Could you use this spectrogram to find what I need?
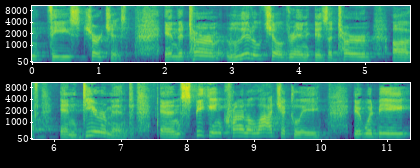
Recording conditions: large echoing room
